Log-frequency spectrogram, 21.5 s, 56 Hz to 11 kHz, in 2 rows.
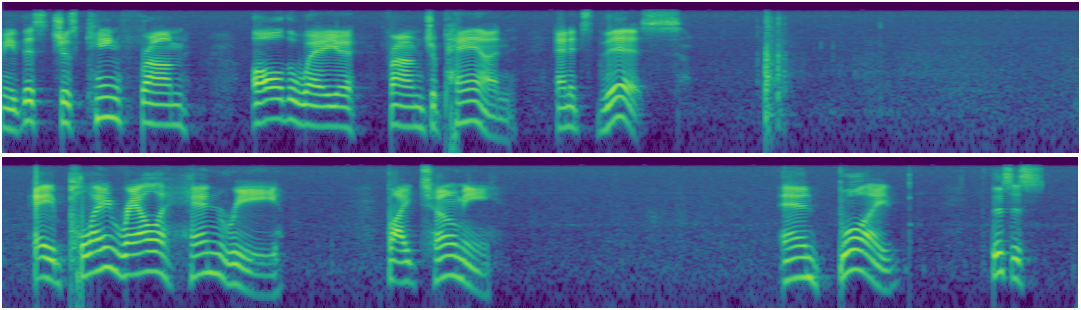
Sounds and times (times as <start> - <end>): Speech: 0.0 - 1.9, 2.5 - 6.9, 11.0 - 13.6, 14.6 - 15.8, 18.6 - 19.8, 20.6 - 21.2.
